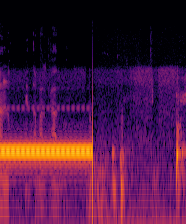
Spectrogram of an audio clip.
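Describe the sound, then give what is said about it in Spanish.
A steady, loud telephone dialing tone, placing a radio call-in call to a caller in McAllen, Texas, hums at one low-mid pitch for almost two seconds, then cuts off abruptly, leaving quiet line noise and a few faint murmurs. “Ahí está marcando.”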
